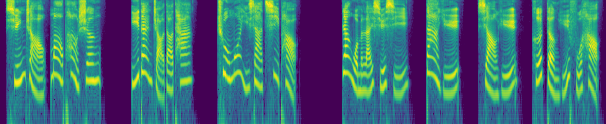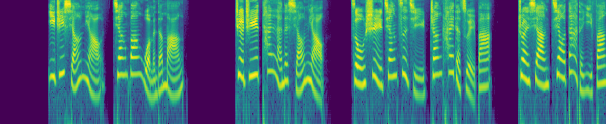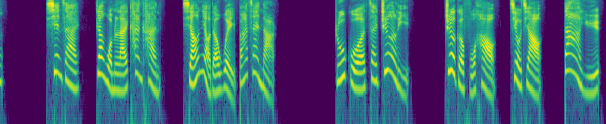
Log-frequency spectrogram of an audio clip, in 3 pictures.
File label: chinese mandarin female; dictor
